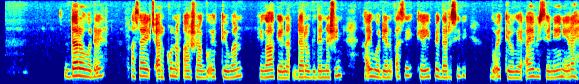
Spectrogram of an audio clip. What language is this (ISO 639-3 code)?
wal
